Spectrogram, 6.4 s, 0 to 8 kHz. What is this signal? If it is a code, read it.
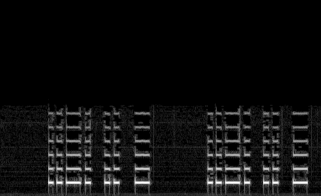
Morse code, heard as a keyed tone, about 13 wpm, 560 Hz. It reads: FIT FIT
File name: CW Learning Programs / farnsworth / unit 2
